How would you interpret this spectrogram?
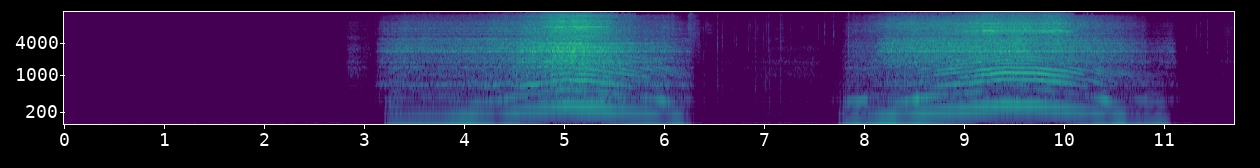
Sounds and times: toy car's engine revving up 2.9 - 11.3

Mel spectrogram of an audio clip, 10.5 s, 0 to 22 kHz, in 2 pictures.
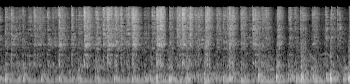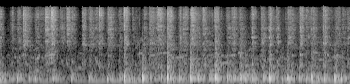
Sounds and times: African Music 0.0 - 10.5

